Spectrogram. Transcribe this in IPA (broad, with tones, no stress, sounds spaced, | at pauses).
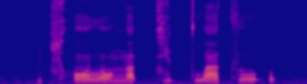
t͡ɕʰ ɔ˥˧ l ɔ˨˩ ŋ a˦ t̚ t͡ɕ i˦ ʔ t̪ w a˥˧ t͡s o˨ ʔ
